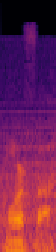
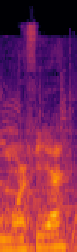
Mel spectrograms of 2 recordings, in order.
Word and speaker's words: Morpha: giant aquatic amoeba morpha this is another boss that i pronounced or another term that i pronounced incorrectly for my entire childhood i used to call it morphia even though there's no i in there i don't know i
